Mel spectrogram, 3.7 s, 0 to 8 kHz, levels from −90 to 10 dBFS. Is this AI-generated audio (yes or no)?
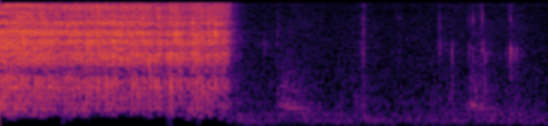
no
